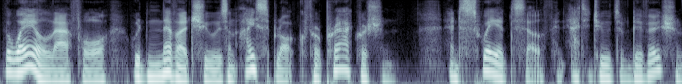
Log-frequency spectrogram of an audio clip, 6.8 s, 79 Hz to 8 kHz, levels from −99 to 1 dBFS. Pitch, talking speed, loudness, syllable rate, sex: 115 Hz, 165 wpm, -19 LUFS, 5.6 syllables/s, male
